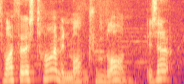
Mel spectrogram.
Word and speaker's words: Mont Tremblant: It's my It's my first time in Mont Trlon. Is that how you say it? I think it is. You don't say the T at the end.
